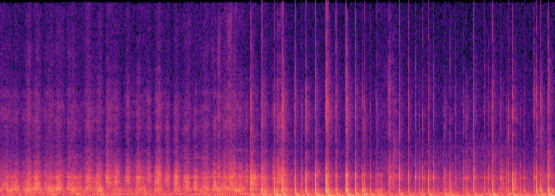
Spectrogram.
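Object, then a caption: Hard plastic keyboard wrist rest. Short nails tap and scratch along a long, flat, white hard-plastic keyboard wrist rest, with one hand moving along its right side. A soft, continuous scratching fills the first few seconds, then gives way to quick, irregular, dry taps with short clicky attacks over a steady low hum.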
